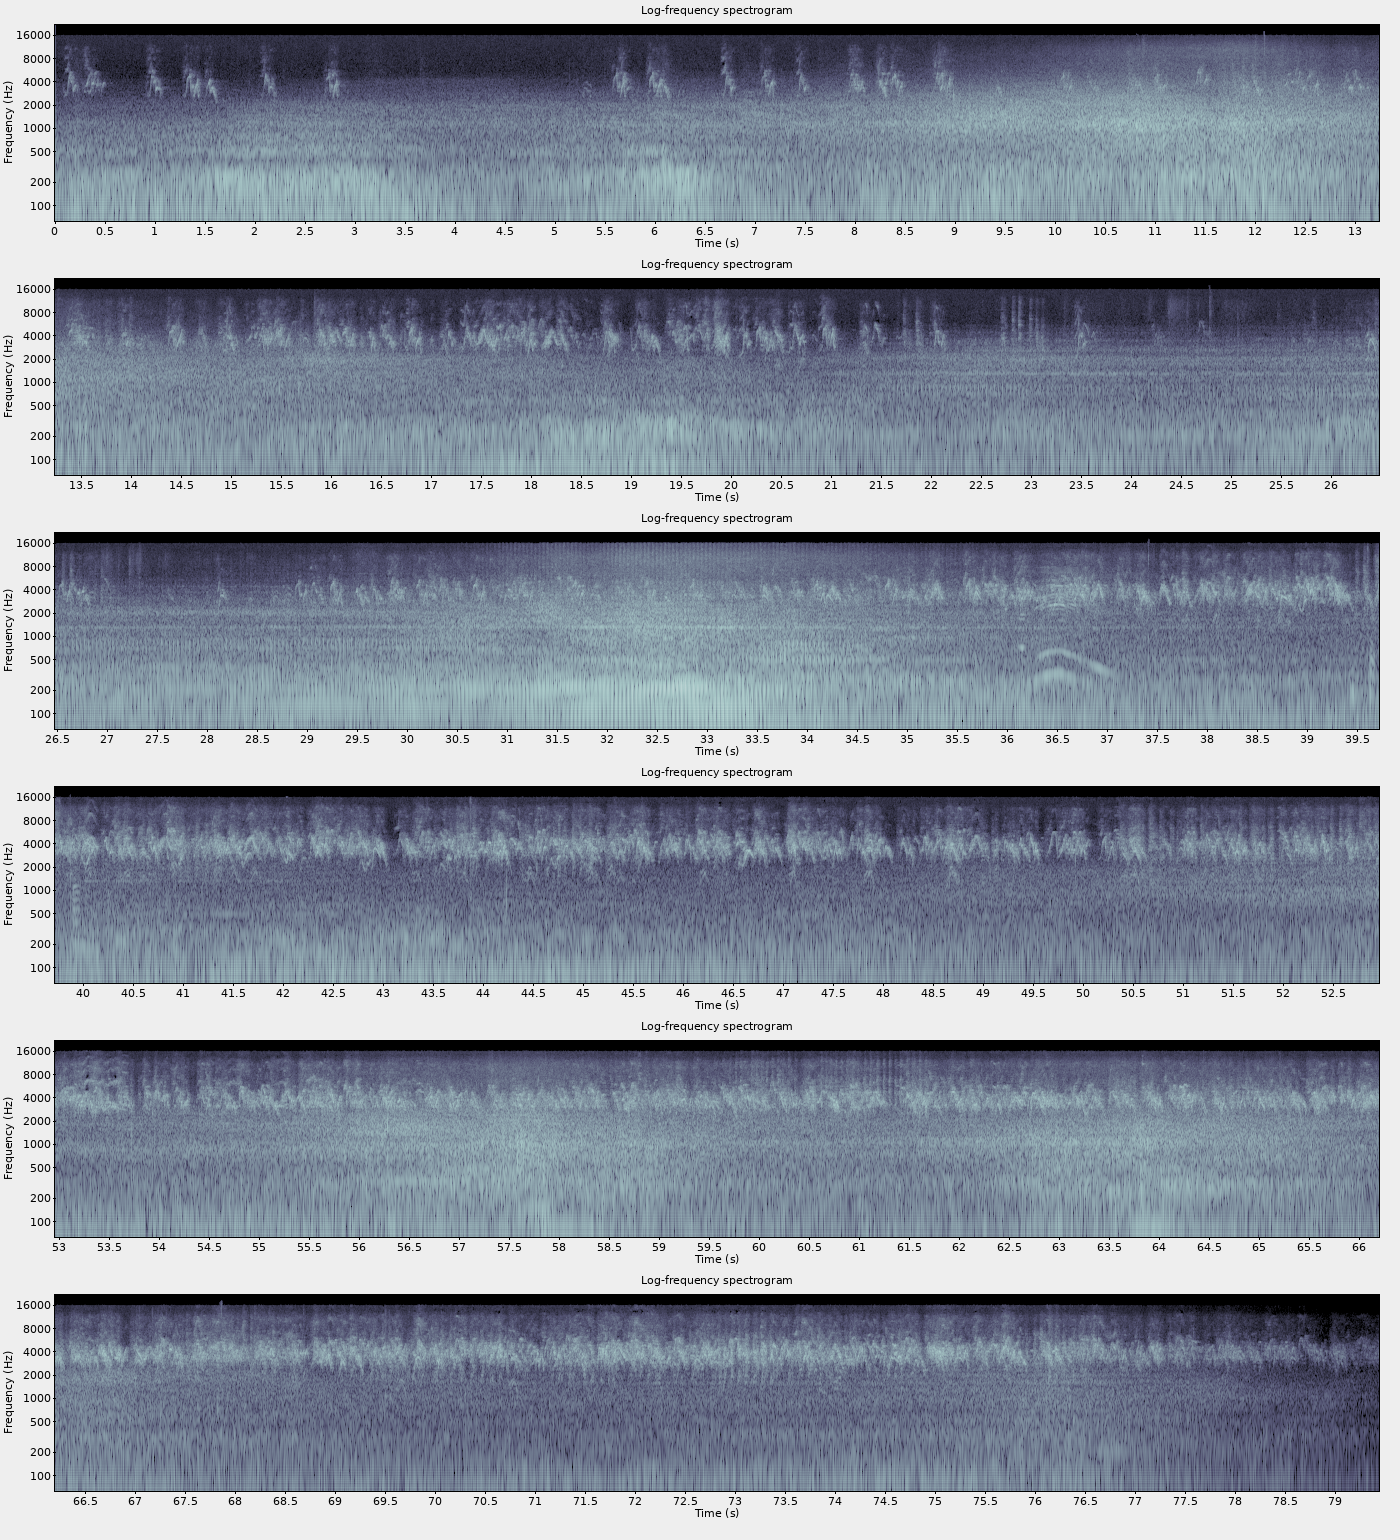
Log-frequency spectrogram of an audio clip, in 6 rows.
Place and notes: Av. Daniel Rops, Aix-les-Bains, France - repère de moineaux
Un repère de moineaux dans la végétation grimpante du mur du cinéma "lesToiles du Lac" beaucoup de circulation ici.
France métropolitaine, France, 18 February 2018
